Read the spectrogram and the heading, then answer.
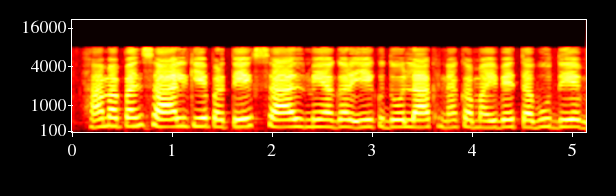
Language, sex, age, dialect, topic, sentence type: Magahi, female, 60-100, Western, banking, question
